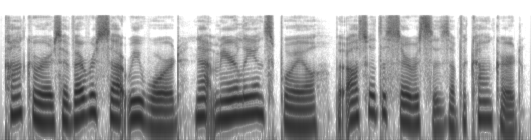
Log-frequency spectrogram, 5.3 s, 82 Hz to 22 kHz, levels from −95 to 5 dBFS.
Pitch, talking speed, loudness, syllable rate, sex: 180 Hz, 180 wpm, -17 LUFS, 5.4 syllables/s, female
